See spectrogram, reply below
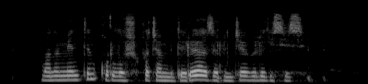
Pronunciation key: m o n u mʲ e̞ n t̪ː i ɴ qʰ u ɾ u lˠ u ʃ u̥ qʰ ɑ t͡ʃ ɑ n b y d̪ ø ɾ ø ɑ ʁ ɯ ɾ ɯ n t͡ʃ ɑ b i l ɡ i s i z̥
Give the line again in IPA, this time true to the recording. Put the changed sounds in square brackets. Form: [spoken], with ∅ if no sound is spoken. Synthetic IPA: m o n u mʲ e̞ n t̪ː i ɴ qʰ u ɾ u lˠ u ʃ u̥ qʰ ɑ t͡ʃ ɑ n b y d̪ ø ɾ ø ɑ [z] ɯ ɾ ɯ n t͡ʃ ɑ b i l ɡ i s i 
